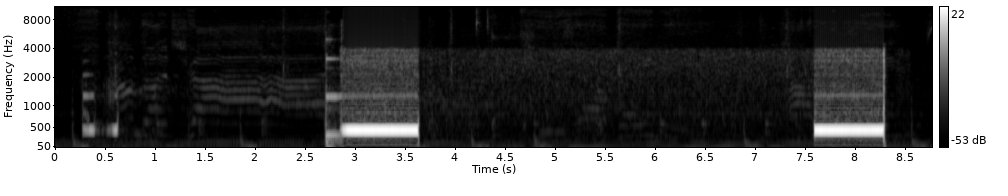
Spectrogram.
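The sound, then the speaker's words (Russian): Telephone tones as a call is dialed to a debt collector's saved number: a few faint short beeps, then two loud, steady tones about a second long, separated by a quiet gap of several seconds. “Сейчас я наберу, короче, по номеру, который я сохранил, хочу этой твари дозвониться. Вот он, по-моему, этот номер.”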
